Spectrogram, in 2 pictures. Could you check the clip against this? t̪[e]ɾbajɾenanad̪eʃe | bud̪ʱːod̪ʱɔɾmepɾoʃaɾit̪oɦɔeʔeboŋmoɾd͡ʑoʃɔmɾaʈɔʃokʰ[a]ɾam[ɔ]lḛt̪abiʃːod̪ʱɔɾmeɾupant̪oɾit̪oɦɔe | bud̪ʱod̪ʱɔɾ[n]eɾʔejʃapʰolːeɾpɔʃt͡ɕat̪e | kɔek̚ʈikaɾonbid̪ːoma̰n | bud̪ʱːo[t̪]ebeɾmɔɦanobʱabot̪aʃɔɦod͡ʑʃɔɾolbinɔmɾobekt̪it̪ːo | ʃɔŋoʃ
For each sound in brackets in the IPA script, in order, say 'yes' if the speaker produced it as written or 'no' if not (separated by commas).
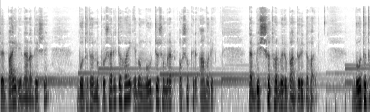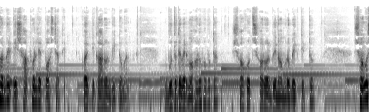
yes, no, no, no, no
